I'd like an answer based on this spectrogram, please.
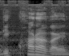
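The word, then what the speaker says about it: Nicaragua: 우리나라 말로는 니카라가예요. 니카라가. 거기 발음으로는 니카라구아입니다.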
